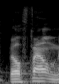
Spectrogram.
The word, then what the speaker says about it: Bellefontaine: If you go to Bellefontaine Cemetery, Bellefontaine as the locals say, right, it's a great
